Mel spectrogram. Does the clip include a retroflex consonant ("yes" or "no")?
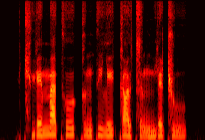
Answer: yes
